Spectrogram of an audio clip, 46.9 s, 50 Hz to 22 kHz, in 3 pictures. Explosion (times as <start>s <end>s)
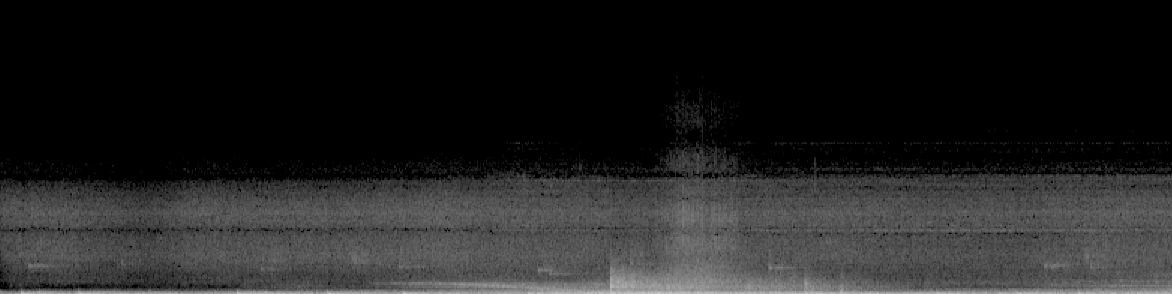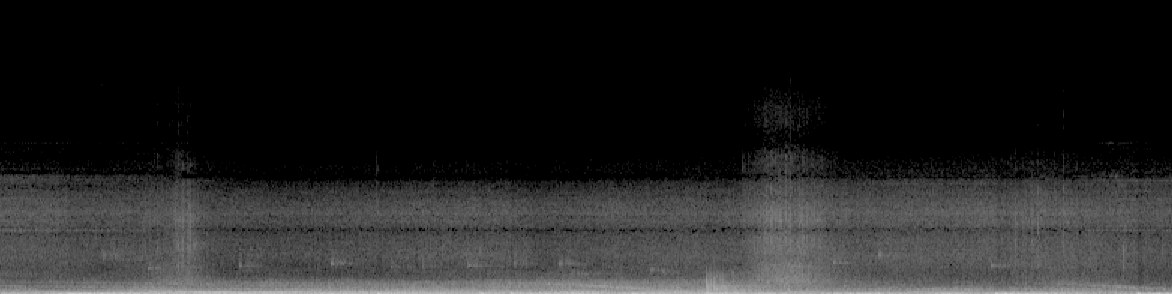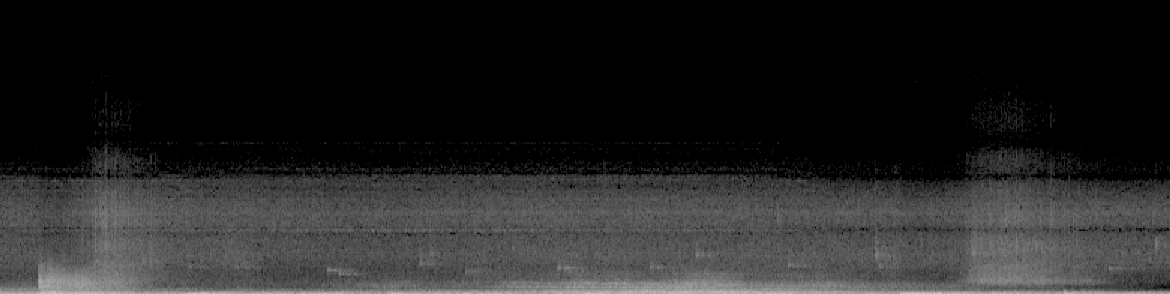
5.1s 14.5s, 22.6s 35.3s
